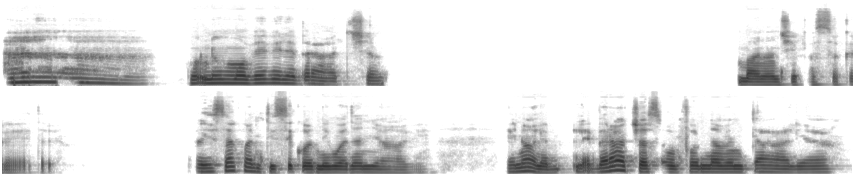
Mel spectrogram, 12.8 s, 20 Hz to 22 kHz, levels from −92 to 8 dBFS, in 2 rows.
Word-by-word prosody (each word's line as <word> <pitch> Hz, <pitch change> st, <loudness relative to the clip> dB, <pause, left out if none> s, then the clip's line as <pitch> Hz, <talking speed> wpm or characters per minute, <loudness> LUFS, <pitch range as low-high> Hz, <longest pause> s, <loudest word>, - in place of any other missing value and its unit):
Ah. 210 Hz, -8 st, -3 dB, 0.3 s
No 170 Hz, -, +1 dB
non 180 Hz, 0 st, +3 dB
muovevi 180 Hz, +1 st, +3 dB
le 170 Hz, -1 st, +1 dB
braccia. 145 Hz, -2 st, -5 dB, 2.7 s
Ma 125 Hz, -1 st, +3 dB
non 125 Hz, 0 st, +1 dB
ci 125 Hz, +1 st, -5 dB
posso 120 Hz, -1 st, -11 dB
credere. 60 Hz, -1 st, -12 dB, 1.0 s
Pensa 160 Hz, +5 st, +1 dB
quanti 165 Hz, -7 st, 0 dB
secondi 140 Hz, -1 st, +2 dB
guadagnavi. 135 Hz, -2 st, -1 dB, 0.5 s
E 155 Hz, -, -4 dB
no, 180 Hz, +2 st, +3 dB
le 135 Hz, -, +3 dB
m 130 Hz, +1 st, -6 dB
le -, -, -1 dB
braccia 200 Hz, -1 st, +5 dB
son 145 Hz, -1 st, -1 dB
fondamentali, 145 Hz, -1 st, +1 dB
eh. 140 Hz, +1 st, -5 dB
145 Hz, 115 wpm, -20 LUFS, 135-175 Hz, 2.7 s, braccia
